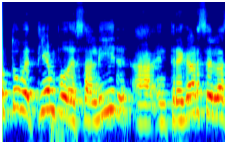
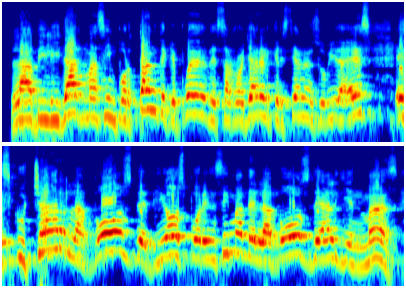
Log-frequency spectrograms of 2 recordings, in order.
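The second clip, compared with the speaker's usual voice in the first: louder, rising preacher's build; preaching; 3 semitones higher, 4 dB louder than usual. Acted. Pastor urging the church to hear God first, full preaching voice. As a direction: hammer the point home to the congregation.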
